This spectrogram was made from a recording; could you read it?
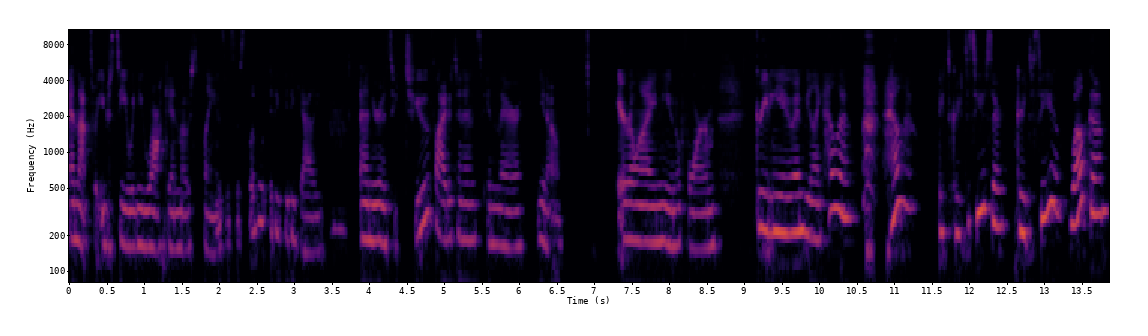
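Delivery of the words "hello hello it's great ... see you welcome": put-on doll-like, dolly girlish voice. Walking the listener through boarding a plane, greeting like flight attendants: imitating Barbie-esque flight attendant greeting. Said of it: "Like the very Barbie-esque".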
